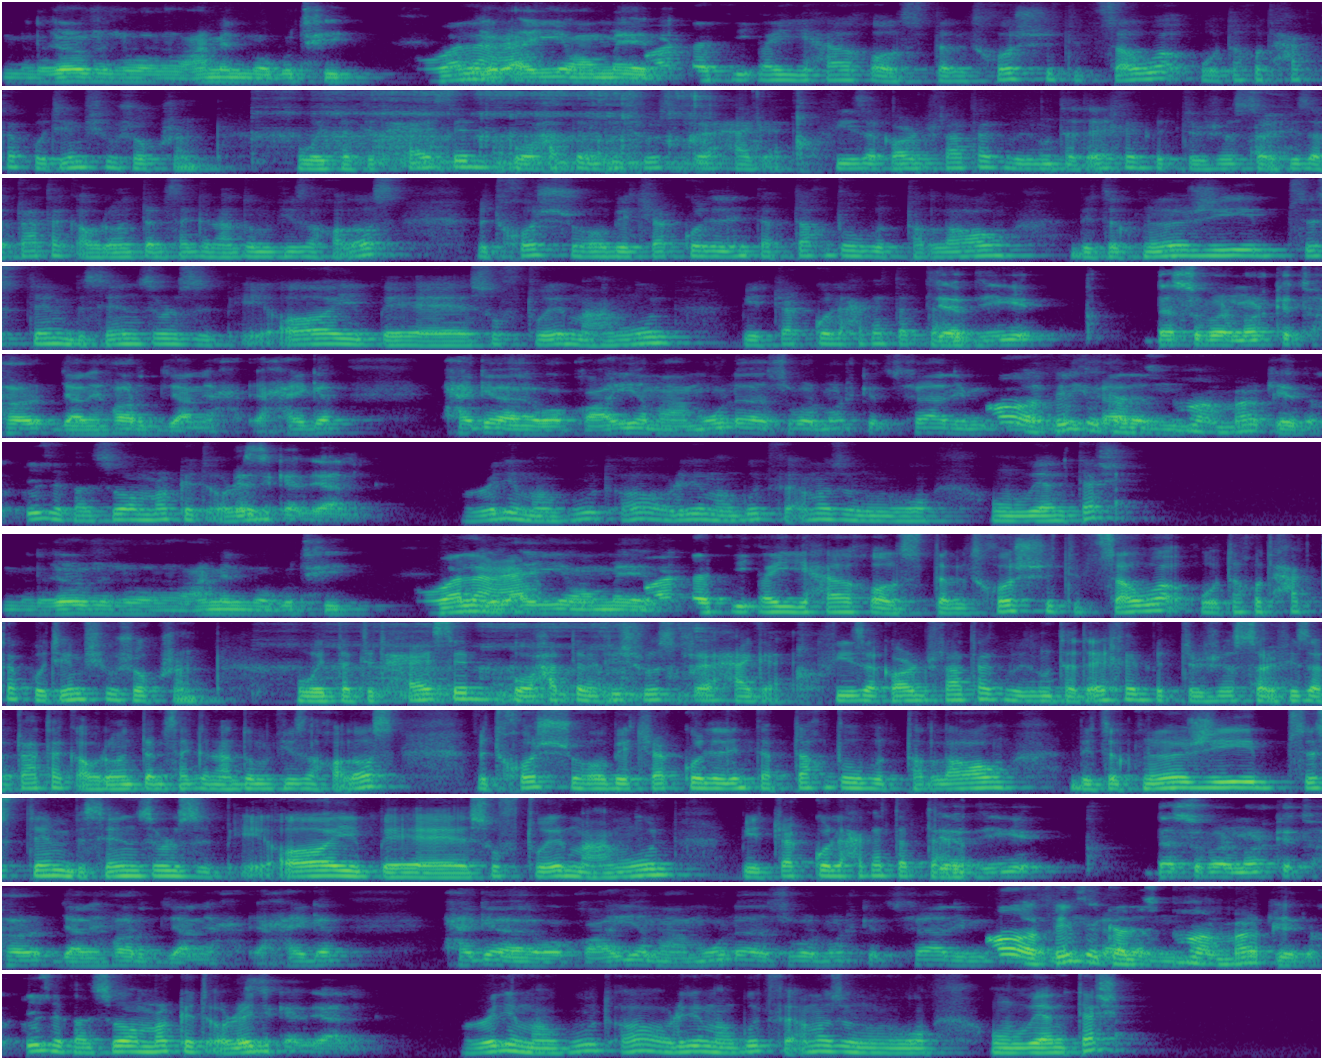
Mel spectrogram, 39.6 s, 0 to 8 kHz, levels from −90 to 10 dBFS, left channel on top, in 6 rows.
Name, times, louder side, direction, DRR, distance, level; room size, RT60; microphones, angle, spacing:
voice 1, 0.0-1.7 2.3-3.3 24.5-24.9 25.6-28.1 28.6-32.3 32.8-33.0 34.2-34.7, left 2 dB, 25° left, 0.6 m, -24 dB
voice 2, 2.1-2.7 3.2-7.6 8.1-23.2 23.5-24.6 31.3-32.8 33.1-34.4 35.3-38.6, right 5 dB, 80° right, 0.5 m, -23 dB
sound 1, 7.8-11.4 11.8-13.3, left 1 dB, 50° left, 1.4 m, -35 dB
5.3 x 4.7 x 4.7 m
head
